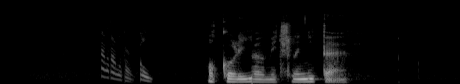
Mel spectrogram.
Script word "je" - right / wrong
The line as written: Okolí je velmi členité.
wrong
